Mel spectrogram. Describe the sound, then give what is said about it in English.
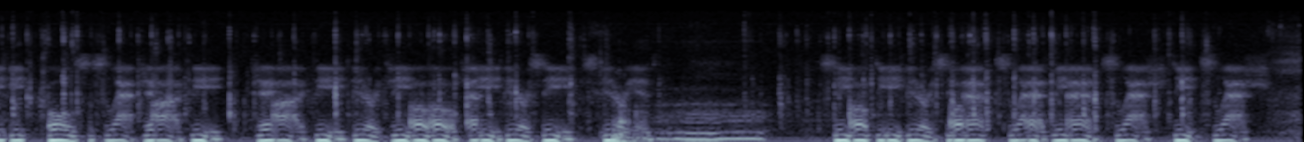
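Rapid typing on a computer keyboard while an address is entered: many sharp, irregular key clicks in dense bursts, a brief lull midway, then another fast run of keystrokes over a low steady hum. “First, I'm gonna type it, and then I'm gonna tell you how it's written.”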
